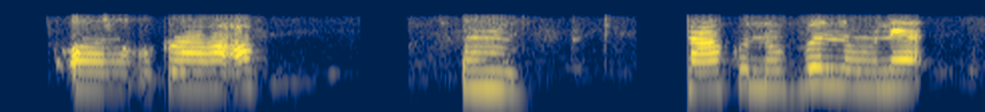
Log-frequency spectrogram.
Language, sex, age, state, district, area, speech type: Telugu, female, 18-30, Andhra Pradesh, Guntur, rural, conversation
